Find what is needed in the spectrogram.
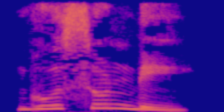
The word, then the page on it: ಭುಸುಂಡಿ: Kannada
